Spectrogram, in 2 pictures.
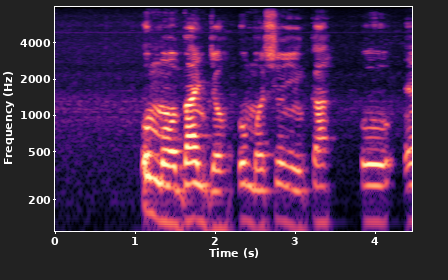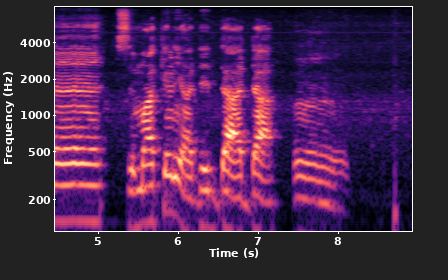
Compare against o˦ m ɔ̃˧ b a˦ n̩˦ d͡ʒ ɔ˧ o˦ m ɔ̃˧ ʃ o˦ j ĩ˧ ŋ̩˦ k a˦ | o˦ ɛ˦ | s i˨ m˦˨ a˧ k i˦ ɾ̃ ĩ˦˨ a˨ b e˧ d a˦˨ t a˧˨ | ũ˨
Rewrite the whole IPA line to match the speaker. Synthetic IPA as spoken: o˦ m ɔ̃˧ b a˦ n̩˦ d͡ʒ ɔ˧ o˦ m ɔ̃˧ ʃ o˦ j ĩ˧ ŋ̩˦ k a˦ | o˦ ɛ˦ | s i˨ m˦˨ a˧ k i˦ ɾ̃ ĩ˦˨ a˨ d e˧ d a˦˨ d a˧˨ | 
